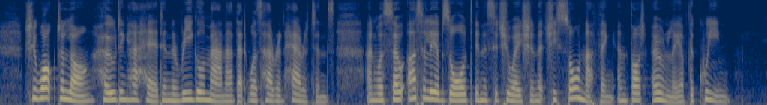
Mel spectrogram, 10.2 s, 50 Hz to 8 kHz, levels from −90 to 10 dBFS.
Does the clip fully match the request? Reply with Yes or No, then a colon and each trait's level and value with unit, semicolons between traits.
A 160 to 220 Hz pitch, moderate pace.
Yes: high, 190 Hz; average, 190 wpm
